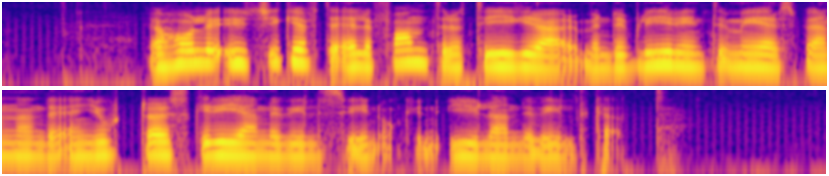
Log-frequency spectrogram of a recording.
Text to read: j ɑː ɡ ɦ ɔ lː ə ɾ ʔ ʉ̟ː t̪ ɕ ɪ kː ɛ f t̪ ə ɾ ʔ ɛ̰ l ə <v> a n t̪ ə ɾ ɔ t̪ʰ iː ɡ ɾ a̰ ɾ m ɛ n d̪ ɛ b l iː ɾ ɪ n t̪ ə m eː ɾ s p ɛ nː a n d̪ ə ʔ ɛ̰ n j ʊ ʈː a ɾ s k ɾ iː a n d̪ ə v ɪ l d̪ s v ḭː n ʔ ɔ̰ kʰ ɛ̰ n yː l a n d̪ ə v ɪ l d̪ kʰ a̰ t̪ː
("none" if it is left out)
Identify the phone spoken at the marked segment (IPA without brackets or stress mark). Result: f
